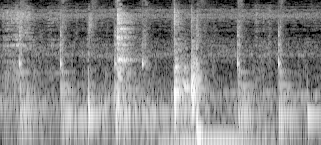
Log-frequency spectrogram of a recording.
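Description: Salt gets mixed into cauliflower florets in a bowl, a spoon tapping and scraping against the sides in a steady rhythm of close, sharp clinks, with no voices.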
